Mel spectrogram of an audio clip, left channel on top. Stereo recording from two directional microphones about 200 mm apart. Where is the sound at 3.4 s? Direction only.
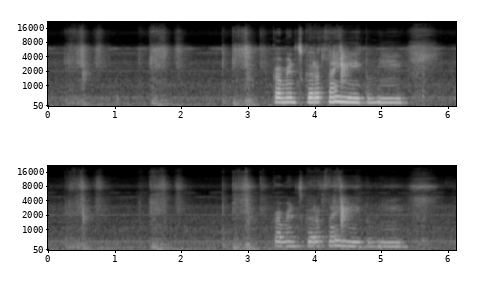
60° left (ahead or behind).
